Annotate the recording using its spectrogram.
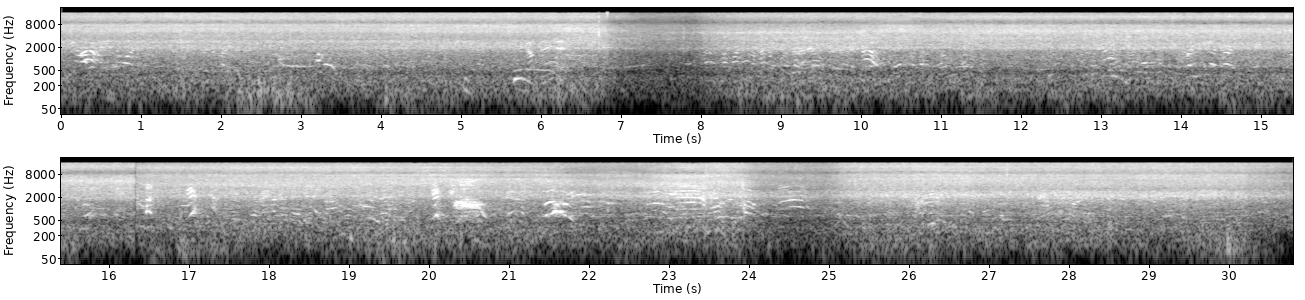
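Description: Steady rush of a waterfall pouring into a river pool, with many people's voices chattering and calling over it. The rushing dips briefly twice.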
